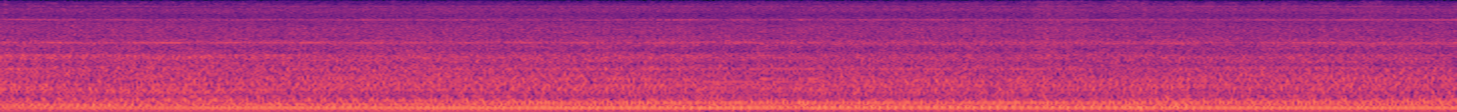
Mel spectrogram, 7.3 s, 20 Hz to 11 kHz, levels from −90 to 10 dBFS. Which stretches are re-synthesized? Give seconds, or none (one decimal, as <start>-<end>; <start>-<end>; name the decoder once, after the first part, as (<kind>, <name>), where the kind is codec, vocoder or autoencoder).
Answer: 3.5-4.1 (codec, SNAC)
